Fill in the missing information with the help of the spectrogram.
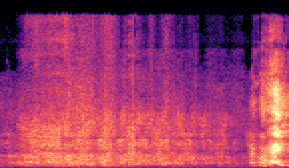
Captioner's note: audience laughing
